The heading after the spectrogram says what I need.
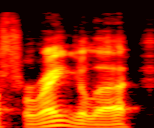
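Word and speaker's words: Pharyngula: By the way, I can pronounce it correctly now, Ferengula, a little blurb about G-Man, and then he's just going to leave it alone after that.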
